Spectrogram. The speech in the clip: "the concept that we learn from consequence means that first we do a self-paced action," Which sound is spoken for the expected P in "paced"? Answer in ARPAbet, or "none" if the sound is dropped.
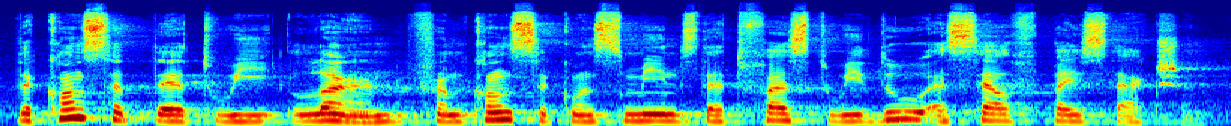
B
